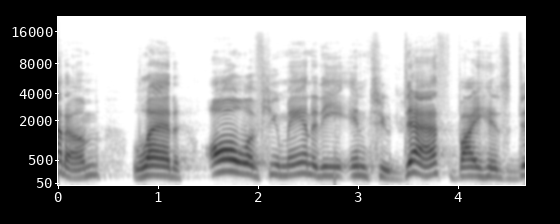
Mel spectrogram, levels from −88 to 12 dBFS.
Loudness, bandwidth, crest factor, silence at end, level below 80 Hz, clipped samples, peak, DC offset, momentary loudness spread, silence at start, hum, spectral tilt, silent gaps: -19 LUFS; 13.5 kHz; 20 dB; 0 s; -76 dBFS; under 0.1%; 0 dBFS; under 0.1%; 16 LU; 0 s; none; -4.5 dB/octave; none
